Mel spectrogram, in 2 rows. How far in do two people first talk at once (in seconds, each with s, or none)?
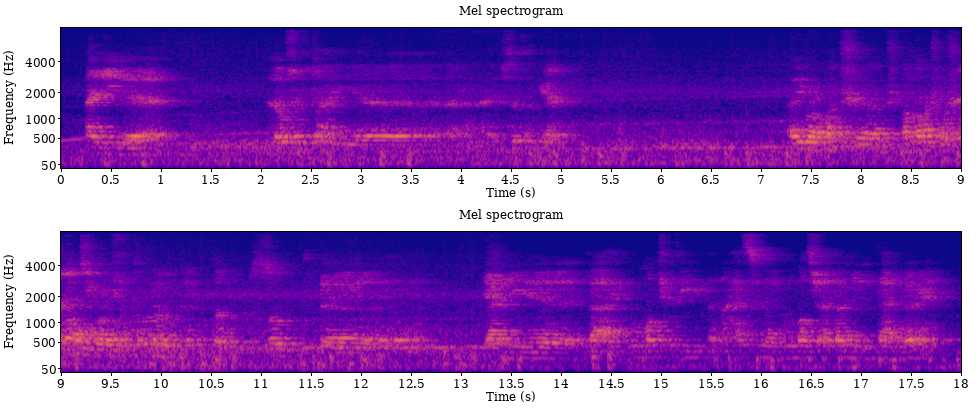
8.9 s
